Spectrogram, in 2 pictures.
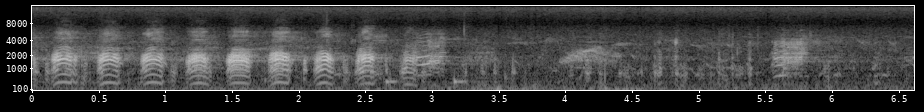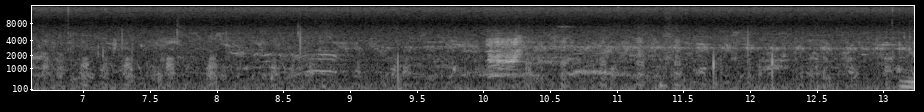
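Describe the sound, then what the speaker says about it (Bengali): A small flock of village ducks quacks in a quick run of loud, close calls as they head into a river, then the calls fade into a softer outdoor murmur. "হাঁসগুলো পানিতে নেমে গেছে"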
